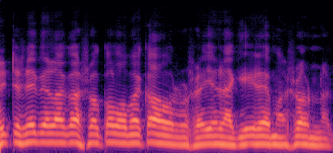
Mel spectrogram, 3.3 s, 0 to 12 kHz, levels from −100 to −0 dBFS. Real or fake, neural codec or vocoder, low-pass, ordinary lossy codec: fake; codec, 24 kHz, 3.1 kbps, DualCodec; 10.8 kHz; none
